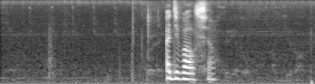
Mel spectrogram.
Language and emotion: Russian, neutral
